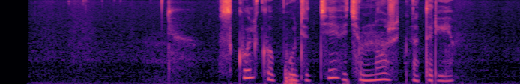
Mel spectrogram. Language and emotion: Russian, sad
